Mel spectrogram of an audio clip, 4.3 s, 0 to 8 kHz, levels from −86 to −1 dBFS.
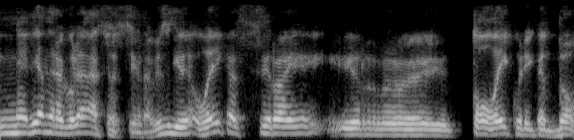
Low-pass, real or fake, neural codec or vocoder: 7.2 kHz; fake; codec, 24 kHz, 6 kbps, HILCodec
